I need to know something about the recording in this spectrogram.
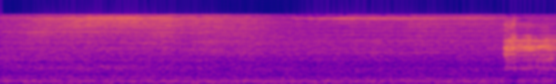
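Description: Freight train rolling past, a steady low rumble of the cars going by with a faint, thin high-pitched wheel squeal above it, heard from inside a vehicle's cab.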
